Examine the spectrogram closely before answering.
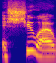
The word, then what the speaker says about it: Isua: And then Ishua, which is a harder to find crystal, but for whatever reason, I was really drawn to it. And it's spelled Isua.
